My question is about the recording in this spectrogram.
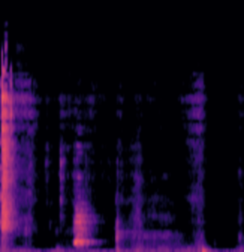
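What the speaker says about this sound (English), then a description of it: "Just ignore the annoying yapping dog in the background." A small dog yapping repeatedly in the background of a room, several short high yips and barks spread unevenly across the moment, moderately loud with no voices over them.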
